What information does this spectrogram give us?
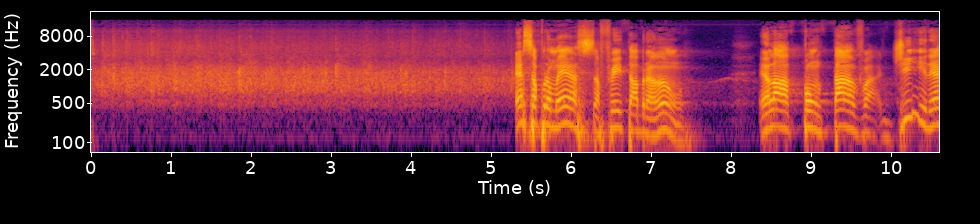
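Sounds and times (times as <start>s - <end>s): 
audience applause: 0.0s - 5.7s
speech: 5.3s - 7.5s, 8.4s - 10.5s.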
